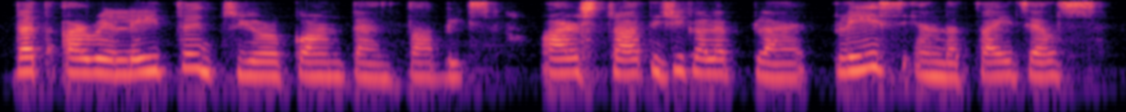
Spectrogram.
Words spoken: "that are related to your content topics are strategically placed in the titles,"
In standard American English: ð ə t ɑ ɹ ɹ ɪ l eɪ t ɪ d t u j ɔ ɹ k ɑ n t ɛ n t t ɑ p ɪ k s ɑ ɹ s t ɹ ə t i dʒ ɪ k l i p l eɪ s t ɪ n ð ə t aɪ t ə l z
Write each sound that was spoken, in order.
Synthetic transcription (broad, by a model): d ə t ɑ ɹ ɹ ɪ l eɪ t ɪ d t u j ɔ ɹ k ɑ n t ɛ n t t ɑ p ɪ k s ɑ ɹ s t ɹ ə t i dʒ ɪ k l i p l eɪ s ɪ n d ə t aɪ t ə l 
